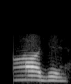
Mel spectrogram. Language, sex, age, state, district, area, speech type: Nepali, female, 30-45, West Bengal, Kalimpong, rural, conversation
